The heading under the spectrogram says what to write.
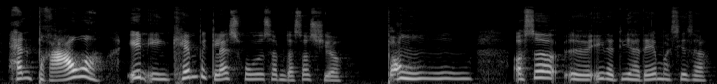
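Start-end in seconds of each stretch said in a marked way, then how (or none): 3.9-4.8 a louder, higher mock bong of glass; imitated bong. The glass pane hit by the smoker, a mock bong.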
